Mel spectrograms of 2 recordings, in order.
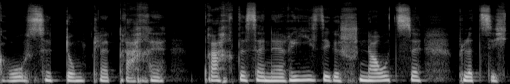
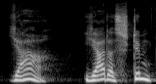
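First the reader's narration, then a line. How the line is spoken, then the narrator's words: Calling out. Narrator (German): rief Molchi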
